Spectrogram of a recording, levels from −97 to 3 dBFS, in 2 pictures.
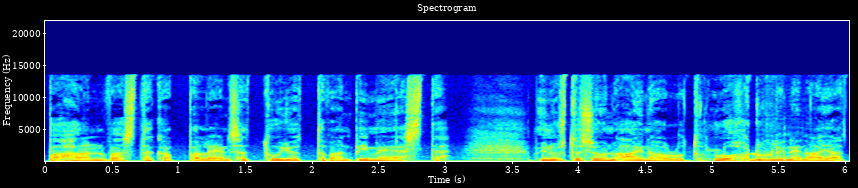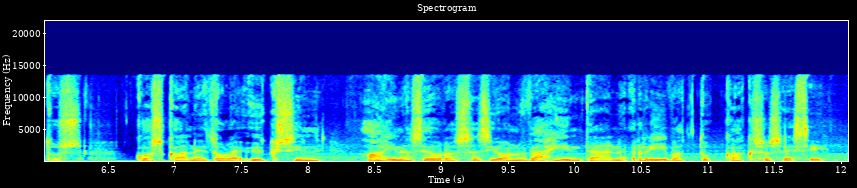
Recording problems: machinery noise; faint; throughout; 25 dB below the speech

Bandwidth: 13.5 kHz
